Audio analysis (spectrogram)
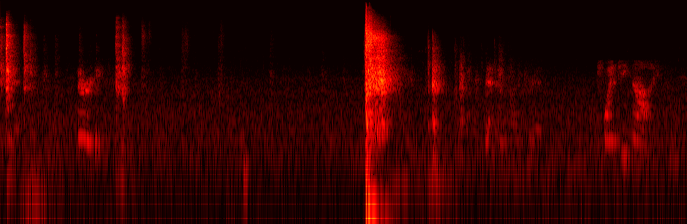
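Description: An Umarex Notos PCP air rifle fires a single sharp, loud crack into a penetration box. Softer clicks and handling noises come before it, and speech follows the shot.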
